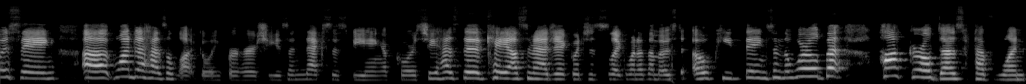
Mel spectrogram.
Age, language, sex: 20-39, English, female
